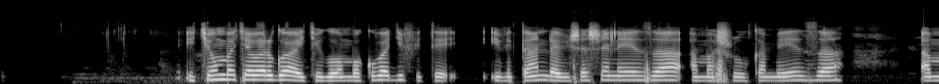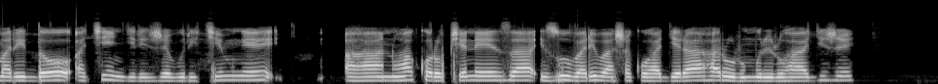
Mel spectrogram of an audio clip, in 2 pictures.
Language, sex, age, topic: Kinyarwanda, female, 25-35, health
